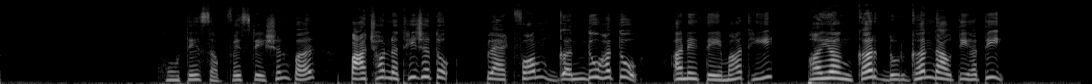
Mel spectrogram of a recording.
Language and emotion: Gujarati, disgusted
